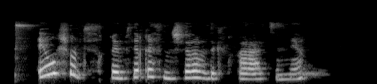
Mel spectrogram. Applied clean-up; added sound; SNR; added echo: classical method Wiener filter.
